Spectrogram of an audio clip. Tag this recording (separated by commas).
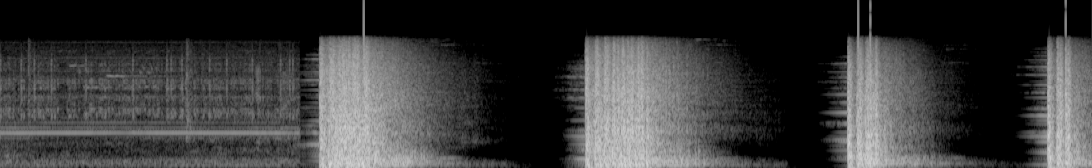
machine gun shooting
